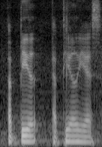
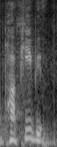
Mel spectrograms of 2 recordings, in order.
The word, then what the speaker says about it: papabile: Is the Papalius? Oh, Papabile. Papabile.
